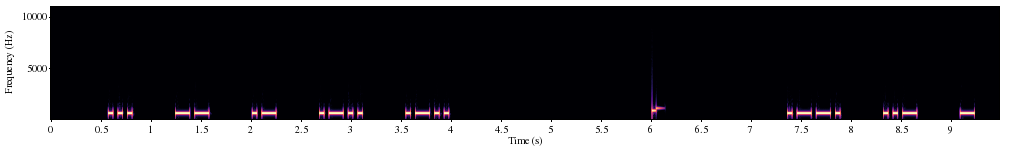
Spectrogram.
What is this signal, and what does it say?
Morse code, heard as a keyed tone, about 25 wpm, spaced as for 14 wpm, 700 Hz. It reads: SMALL PUT
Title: 3x Character Spacing - Top 200 Words - 25wpm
